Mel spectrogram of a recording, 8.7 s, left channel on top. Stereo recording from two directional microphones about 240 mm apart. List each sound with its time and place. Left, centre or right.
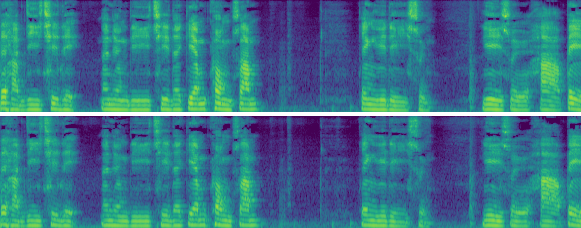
0.0 s speech: left
5.4 s speech: left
